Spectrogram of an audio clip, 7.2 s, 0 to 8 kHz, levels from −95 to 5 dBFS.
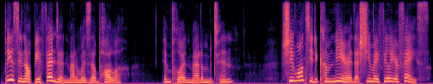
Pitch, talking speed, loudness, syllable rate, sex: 245 Hz, 185 wpm, -17 LUFS, 6.3 syllables/s, female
